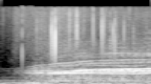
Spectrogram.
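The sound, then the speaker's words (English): A civil defense nuclear attack warning siren wails alone, a loud sustained tone that rises slowly in pitch after a quieter start. “The sound you hear is a recording of the warning siren in case of an imminent nuclear attack.”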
